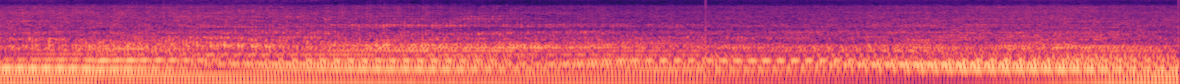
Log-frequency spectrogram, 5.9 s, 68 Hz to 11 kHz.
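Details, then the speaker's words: Mazdaspeed 3 with AEM methanol injection, just after installing a methanol solenoid following a failed nozzle check valve and refilling meth/water: engine settles into a steady, even idle with no stumbling; earlier fuel-system-too-rich codes to be cleared. "so it seems to be idling much better we'll get rid of these codes that we did have for fuel system too rich and see if they come back"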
